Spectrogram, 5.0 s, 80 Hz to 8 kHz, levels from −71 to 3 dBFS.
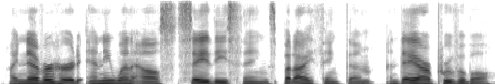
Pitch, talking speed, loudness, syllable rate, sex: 170 Hz, 205 wpm, -17 LUFS, 5.5 syllables/s, female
